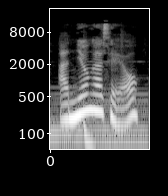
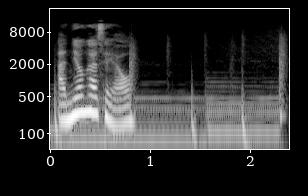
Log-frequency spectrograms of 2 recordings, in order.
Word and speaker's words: 안녕하세요: The H in is often very soft, almost silent in rapid speech, but when spoken clearly, it's an aspirated H sound. Breathe out like fogging a mirror.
